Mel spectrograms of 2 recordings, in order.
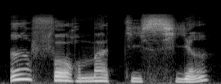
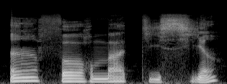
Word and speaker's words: informaticien: All right, and the last group is IEN, informaticien, yin. So that's the way to pronounce this IEN, yin. Okay, informaticien.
